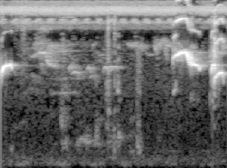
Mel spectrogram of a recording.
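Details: Excited oriental magpie-robin singing as a lure for birds that rarely sing; a short whistle opens, a long pause follows, then a loud downslurred whistle and a quick chattering note close, over a faint steady high tone.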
